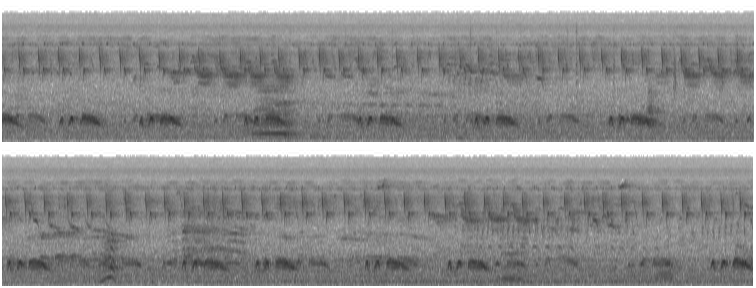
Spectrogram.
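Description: Birds calling: a short low call repeated about once a second, with scattered higher chirps, over a high, fast, even pulsing that runs throughout.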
